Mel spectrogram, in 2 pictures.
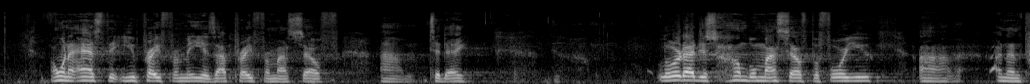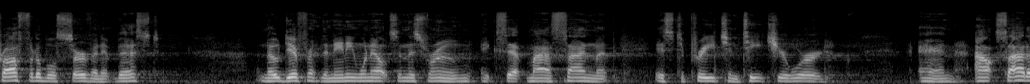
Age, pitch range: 50-69, 140-160 Hz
